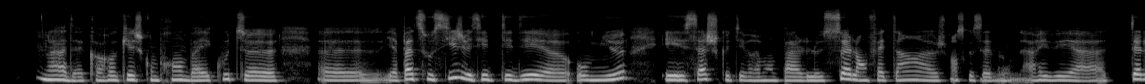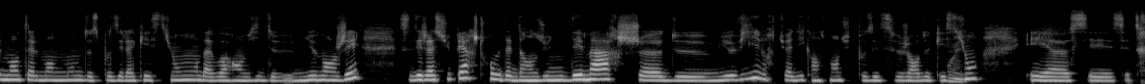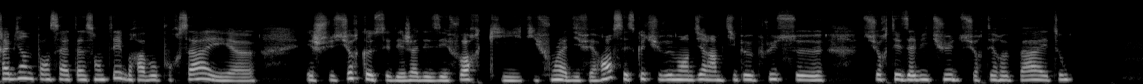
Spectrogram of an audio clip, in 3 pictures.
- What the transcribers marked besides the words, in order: other background noise
- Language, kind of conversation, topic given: French, advice, Comment équilibrer le plaisir immédiat et les résultats à long terme ?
